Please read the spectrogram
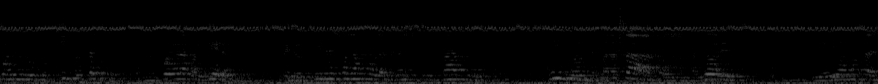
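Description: A man's voice lecturing faintly from a distance, the words too indistinct to make out, over a constant high-pitched whine.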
